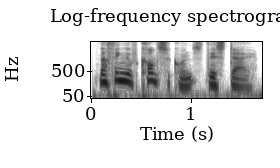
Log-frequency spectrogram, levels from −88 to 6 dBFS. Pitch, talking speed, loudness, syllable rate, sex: 165 Hz, 175 wpm, -17 LUFS, 6.3 syllables/s, male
